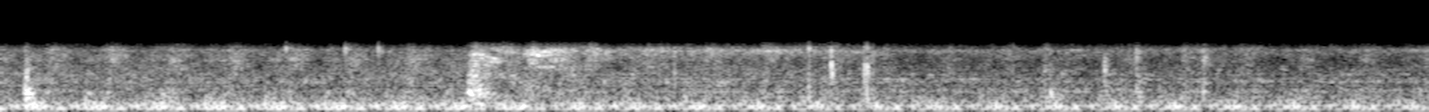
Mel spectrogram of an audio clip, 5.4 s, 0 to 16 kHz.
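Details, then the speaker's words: Engine with P0300 and pending P0300 random-misfire codes, solid check engine light, plugs recently replaced after old ones were black and fuel-soaked: uneven, lumpy idle with irregular stumbles. Rough idle with misfire. "okay so i got the po300 and the pending po300 so that's the misfire code so it's both misfires but it's not it's not saying what song it's misfiring at just telling me it has a misfire"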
